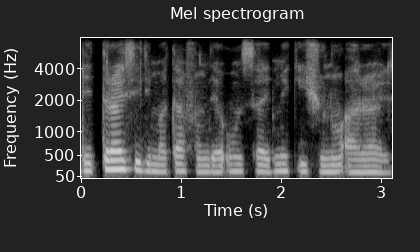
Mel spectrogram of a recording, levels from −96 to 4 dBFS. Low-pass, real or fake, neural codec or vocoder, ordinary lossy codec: 7.2 kHz; real; none; Opus, 24 kbps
